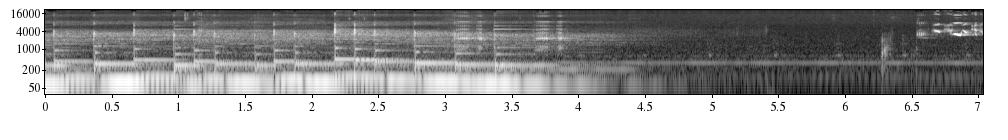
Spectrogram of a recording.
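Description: Frogs croaking in the video game Zoombinis, a run of rhythmic deep tonal croaks that fade out, followed by a quiet stretch with a few small chirps and clicks.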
